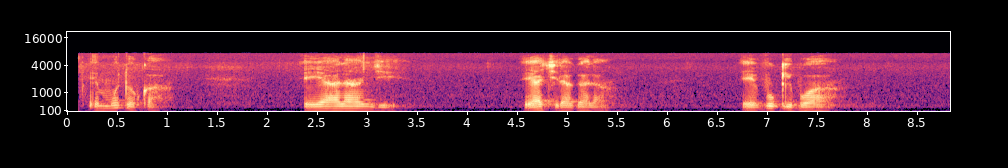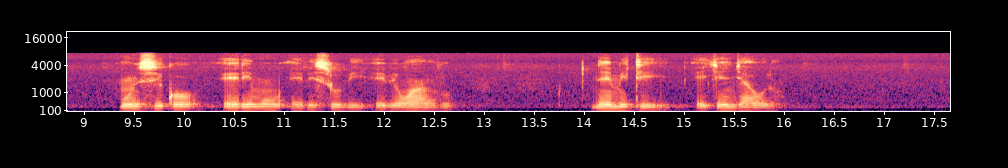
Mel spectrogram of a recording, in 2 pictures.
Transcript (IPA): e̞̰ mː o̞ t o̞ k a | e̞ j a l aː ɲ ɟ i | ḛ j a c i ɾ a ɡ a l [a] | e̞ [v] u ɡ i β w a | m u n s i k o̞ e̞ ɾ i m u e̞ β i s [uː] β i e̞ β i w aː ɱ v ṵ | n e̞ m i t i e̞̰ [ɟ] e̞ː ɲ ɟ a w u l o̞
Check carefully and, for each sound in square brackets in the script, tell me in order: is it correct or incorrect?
correct, correct, incorrect, correct

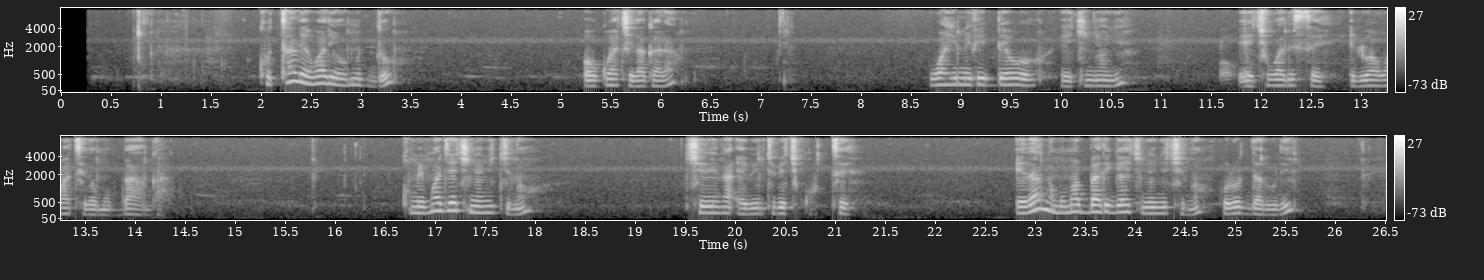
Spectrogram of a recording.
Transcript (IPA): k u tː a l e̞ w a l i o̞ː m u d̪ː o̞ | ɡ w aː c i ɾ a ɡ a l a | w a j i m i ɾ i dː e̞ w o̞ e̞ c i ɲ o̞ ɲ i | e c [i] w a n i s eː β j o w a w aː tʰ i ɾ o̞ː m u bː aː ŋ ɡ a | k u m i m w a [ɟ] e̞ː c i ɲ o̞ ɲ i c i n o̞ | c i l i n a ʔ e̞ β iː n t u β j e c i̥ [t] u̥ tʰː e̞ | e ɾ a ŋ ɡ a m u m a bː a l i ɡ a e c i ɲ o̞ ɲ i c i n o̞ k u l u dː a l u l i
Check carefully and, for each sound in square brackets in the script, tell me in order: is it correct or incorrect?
correct, correct, incorrect

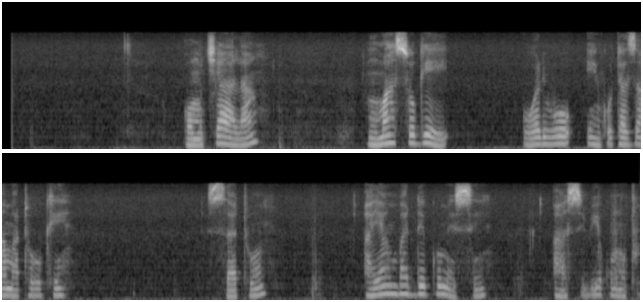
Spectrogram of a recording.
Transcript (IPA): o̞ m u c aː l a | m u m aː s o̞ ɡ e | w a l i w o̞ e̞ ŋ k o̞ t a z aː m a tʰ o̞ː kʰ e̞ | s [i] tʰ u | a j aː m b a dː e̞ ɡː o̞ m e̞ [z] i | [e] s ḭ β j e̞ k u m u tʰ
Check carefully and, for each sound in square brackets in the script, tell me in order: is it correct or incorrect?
incorrect, incorrect, incorrect

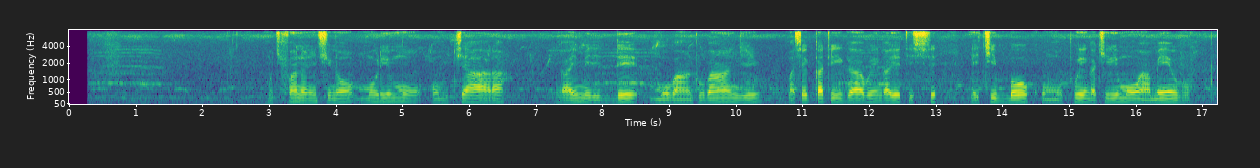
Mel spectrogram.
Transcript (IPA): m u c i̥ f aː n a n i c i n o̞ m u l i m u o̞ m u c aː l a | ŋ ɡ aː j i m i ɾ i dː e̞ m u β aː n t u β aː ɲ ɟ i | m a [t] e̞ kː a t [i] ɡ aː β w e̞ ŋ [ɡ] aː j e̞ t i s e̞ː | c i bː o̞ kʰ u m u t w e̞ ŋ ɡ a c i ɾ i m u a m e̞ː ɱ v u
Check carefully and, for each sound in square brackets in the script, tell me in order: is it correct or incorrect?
incorrect, correct, correct

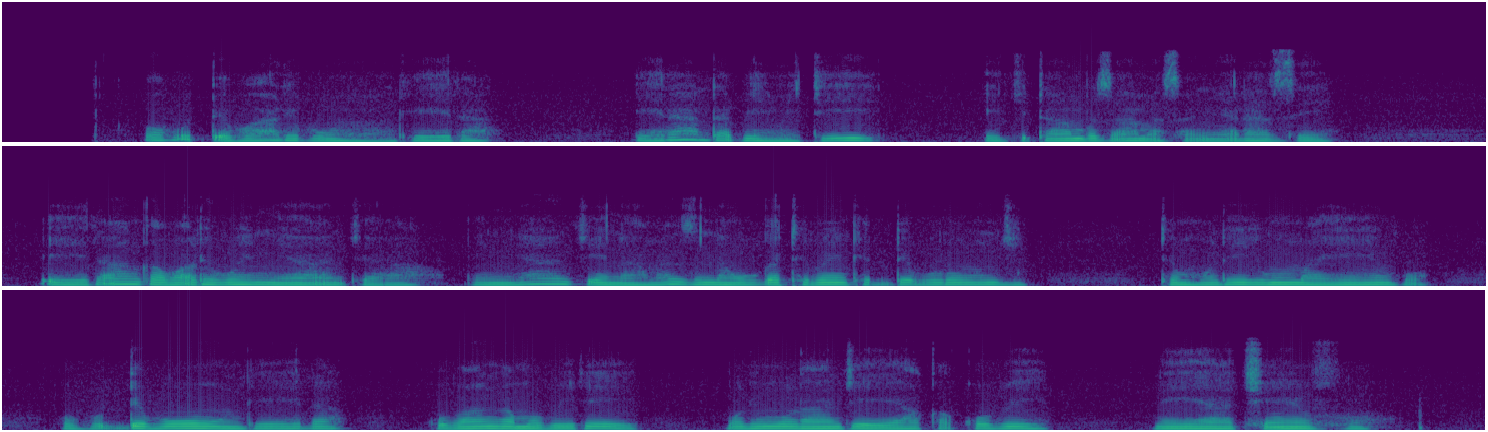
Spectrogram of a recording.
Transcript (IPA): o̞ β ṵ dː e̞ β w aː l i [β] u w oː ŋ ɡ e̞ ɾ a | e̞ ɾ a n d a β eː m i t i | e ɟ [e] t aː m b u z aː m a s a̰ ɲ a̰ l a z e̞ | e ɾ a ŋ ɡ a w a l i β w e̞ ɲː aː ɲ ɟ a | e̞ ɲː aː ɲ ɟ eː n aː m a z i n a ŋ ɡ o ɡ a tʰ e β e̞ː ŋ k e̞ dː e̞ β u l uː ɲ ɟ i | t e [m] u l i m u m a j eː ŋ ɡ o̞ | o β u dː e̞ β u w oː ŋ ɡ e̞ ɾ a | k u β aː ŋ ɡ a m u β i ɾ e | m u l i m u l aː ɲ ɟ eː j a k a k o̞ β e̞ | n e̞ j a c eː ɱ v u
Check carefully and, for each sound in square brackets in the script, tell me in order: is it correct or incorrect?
correct, incorrect, correct

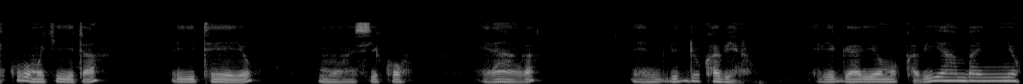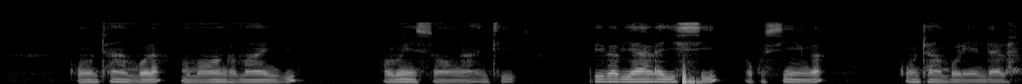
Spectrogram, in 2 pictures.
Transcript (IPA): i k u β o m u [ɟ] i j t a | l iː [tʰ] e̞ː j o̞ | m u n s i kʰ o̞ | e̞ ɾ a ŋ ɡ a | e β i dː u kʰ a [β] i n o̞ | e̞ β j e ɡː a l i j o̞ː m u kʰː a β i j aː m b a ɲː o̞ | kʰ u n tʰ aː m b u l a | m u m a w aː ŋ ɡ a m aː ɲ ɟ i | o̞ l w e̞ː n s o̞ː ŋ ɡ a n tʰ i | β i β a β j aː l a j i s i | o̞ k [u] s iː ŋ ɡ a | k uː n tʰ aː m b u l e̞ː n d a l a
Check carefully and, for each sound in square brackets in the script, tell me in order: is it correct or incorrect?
incorrect, correct, correct, correct

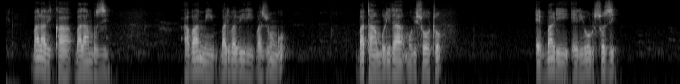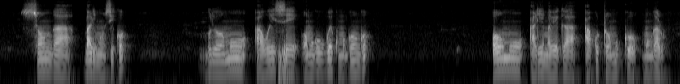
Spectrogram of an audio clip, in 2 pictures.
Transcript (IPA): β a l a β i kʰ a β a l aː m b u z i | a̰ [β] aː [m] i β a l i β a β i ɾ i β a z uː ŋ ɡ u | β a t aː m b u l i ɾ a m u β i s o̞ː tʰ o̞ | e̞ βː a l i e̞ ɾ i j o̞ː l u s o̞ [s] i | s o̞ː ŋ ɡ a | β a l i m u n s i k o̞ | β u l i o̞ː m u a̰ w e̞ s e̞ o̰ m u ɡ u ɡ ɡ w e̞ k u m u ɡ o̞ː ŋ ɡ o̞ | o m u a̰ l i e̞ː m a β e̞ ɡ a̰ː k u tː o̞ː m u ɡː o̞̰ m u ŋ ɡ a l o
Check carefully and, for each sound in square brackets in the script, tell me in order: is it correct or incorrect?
correct, correct, incorrect

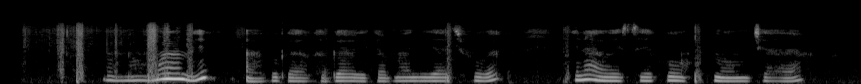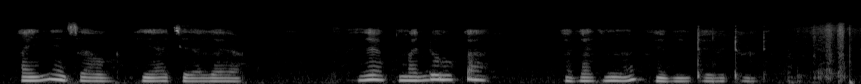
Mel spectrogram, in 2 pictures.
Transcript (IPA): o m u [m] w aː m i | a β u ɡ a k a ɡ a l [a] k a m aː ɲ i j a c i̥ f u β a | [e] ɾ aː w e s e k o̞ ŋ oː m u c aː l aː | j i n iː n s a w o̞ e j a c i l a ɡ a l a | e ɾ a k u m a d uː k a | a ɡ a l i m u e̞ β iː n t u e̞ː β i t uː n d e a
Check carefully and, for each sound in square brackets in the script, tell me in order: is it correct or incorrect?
correct, incorrect, correct

